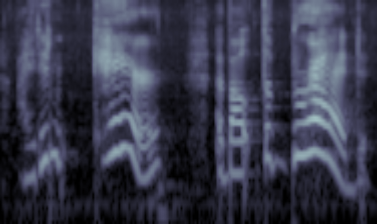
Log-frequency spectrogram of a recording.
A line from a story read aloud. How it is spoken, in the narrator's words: Turi shouted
